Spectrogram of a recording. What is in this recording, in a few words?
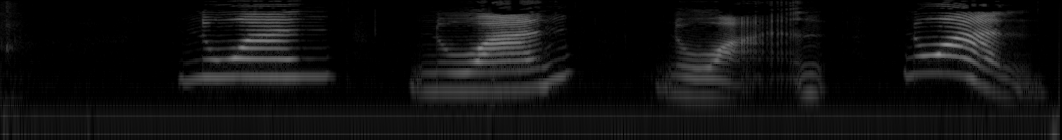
"nuan", Chinese pinyin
